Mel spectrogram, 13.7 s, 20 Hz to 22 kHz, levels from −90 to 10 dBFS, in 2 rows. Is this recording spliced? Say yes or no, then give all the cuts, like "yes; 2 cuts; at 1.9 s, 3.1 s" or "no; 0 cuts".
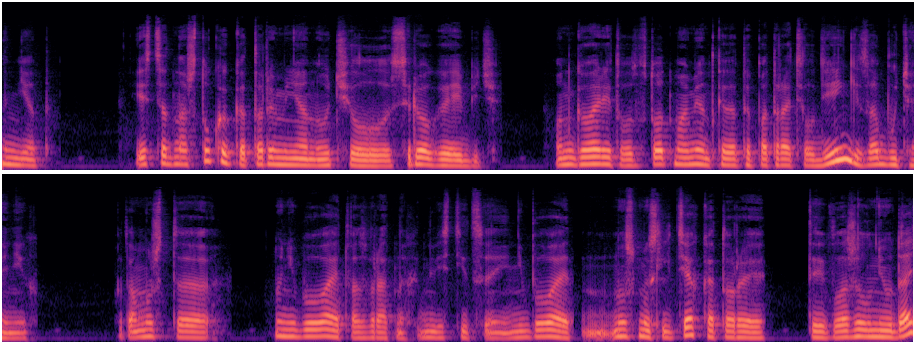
no; 0 cuts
